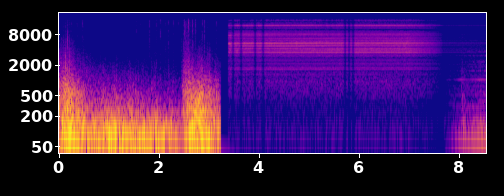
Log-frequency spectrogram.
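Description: Cinematic logo-intro sound effects: a deep boom with a low rumble, swelling into a second hit about two and a half seconds in, cut off abruptly about three seconds in. Then a steady, bright electric buzz that fades away near the end.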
